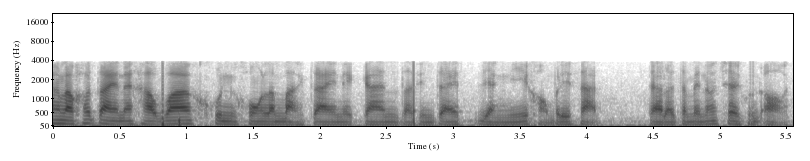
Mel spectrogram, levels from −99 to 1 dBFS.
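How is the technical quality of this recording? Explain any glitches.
The recording has three audible glitches: two loud pop events early on and one brief packet-loss blip near the end. The sound is band-limited to telephone quality, with nothing above 4 kHz, as G.711 coding produces.

Loud pops: Between 0.83 and 0.98 s there are two pops in quick succession, peaking at roughly 15 dB above the speech. A single, stronger pop follows at 2.71 to 2.74 s, at roughly 20 dB above it. Each is most likely a sudden voltage step or pulse from a plug, switch or static discharge, added on top of the signal and shaped by the circuitry after it. They are heard as sharp thumps while the speech carries on underneath. On a waveform they are tall spikes standing well clear of the speech envelope. On a spectrogram they are bright vertical stripes spanning the whole band.

Packet loss with last packet repeated: At 5.24 s a 20 ms stretch is missing, which fits a single lost packet. 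The receiver filled the gap by replaying the previous 20 ms of audio. The repeat is heard as a small blip. A spectrogram shows a duplicated block. A waveform shows the same short cycle pattern twice in a row.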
